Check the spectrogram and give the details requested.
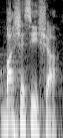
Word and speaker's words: Vallecilla: John Espinoza to Gustavo Vallecilla Rather bacilia I don't know how will you prolong it but well here it is pronounced vallecilla this boy is also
